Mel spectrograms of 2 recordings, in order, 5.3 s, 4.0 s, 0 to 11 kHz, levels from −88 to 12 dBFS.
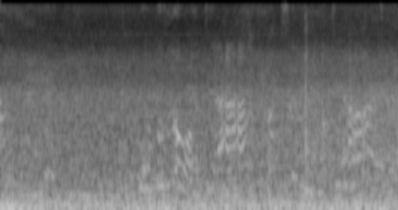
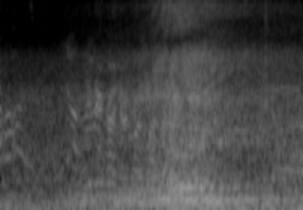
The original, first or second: second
